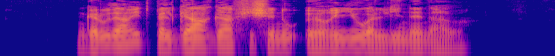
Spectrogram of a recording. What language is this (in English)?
Breton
